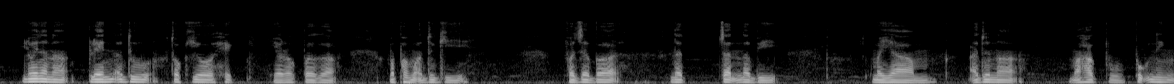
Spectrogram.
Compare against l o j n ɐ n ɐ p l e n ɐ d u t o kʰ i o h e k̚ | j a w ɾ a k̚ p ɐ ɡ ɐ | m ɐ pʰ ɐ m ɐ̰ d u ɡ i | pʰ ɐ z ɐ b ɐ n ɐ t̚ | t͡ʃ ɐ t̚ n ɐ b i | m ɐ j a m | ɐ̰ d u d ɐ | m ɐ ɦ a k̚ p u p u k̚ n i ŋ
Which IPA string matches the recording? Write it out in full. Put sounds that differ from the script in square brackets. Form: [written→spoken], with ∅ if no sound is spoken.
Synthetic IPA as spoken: l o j n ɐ n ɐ p l e n ɐ d u t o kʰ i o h e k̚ | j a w ɾ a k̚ p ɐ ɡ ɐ | m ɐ pʰ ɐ m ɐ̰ d u ɡ i | pʰ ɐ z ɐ b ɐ n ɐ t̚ | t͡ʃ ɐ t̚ n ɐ b i | m ɐ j a m | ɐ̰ d u [d→n] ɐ | m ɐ ɦ a k̚ p u p u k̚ n i ŋ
